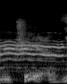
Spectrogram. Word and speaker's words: Lucia: Lucia has a CH sound, but it's spelled with just a C.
